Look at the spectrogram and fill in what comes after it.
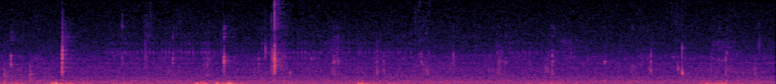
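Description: A person chewing a mouthful of banana oatmeal pancake with the mouth closed: soft mouth sounds with small clicks and a few dull low thumps, over a faint steady background hum.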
